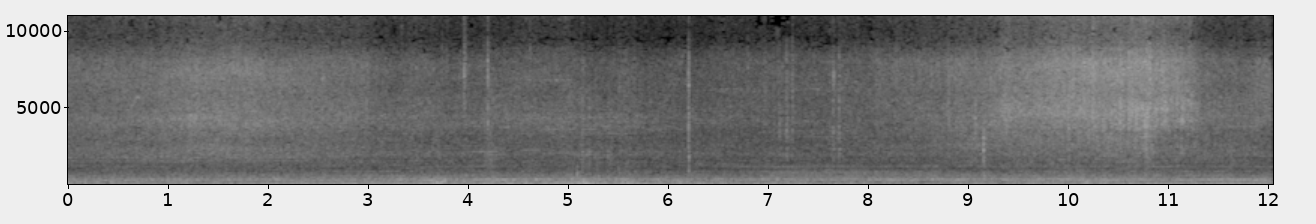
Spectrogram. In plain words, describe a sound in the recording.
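A car engine rumbles steadily from inside the cabin.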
